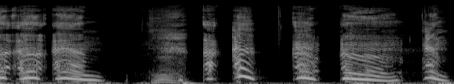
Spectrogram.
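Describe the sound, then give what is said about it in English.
A voice imitating an actress's annoying habitual throat noise, a run of short voiced throat-clearing grunts and groans with wavering pitch, separated by brief gaps. “Like that she does this annoying throat thing.”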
